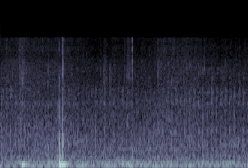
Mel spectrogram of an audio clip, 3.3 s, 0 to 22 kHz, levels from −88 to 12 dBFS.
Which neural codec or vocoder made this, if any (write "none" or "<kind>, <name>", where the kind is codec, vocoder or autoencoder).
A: none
